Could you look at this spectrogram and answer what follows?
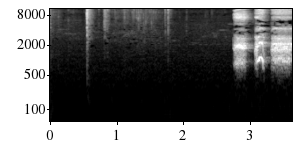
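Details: Red junglefowl crowing during decoy hunting: after near silence with a few faint clicks, a loud harsh three-part crow starts near the end, with a short kinked middle note between two broad, raspy syllables.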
